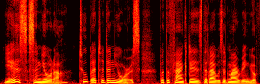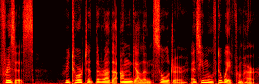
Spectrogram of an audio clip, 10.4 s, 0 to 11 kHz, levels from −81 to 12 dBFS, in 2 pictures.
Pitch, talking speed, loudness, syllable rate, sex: 190 Hz, 155 wpm, -17 LUFS, 4.6 syllables/s, female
